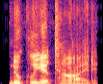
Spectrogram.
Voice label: "nucleotide", American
